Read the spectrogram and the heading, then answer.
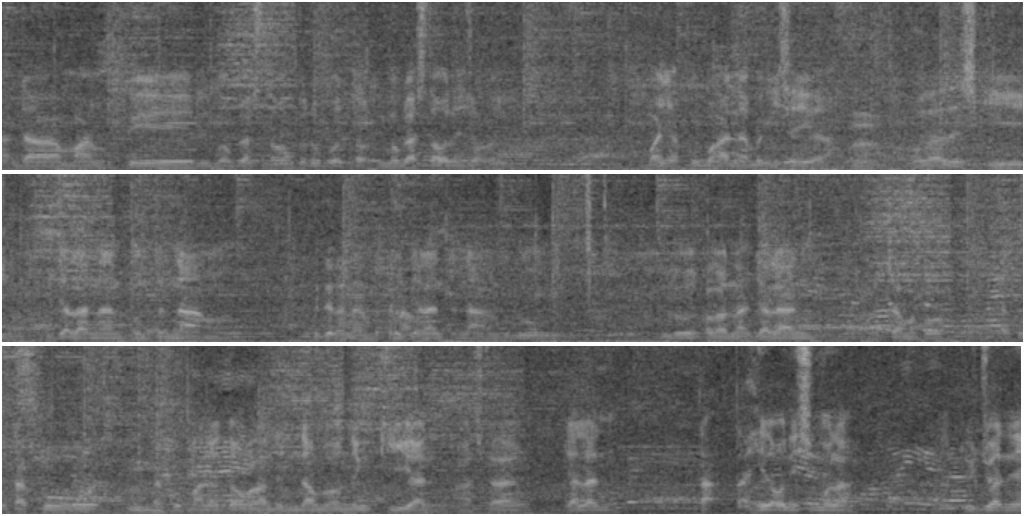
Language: Malay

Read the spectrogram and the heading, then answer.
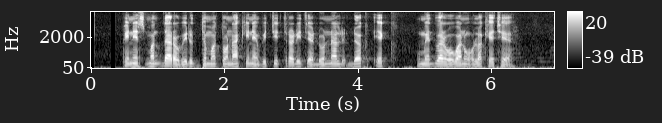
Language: Gujarati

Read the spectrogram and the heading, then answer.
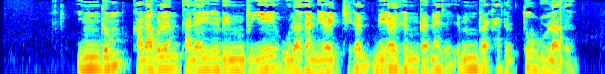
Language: Tamil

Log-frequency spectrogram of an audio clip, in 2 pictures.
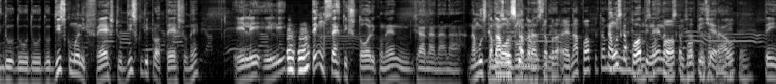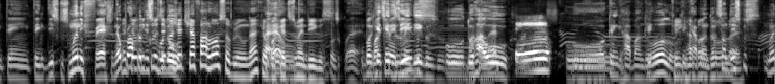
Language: Portuguese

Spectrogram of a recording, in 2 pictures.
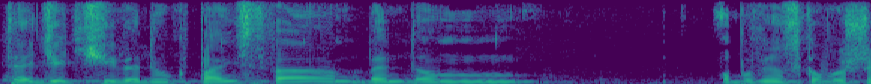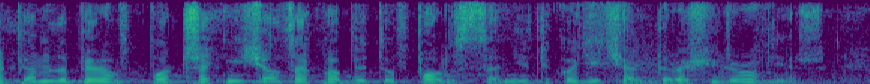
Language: Polish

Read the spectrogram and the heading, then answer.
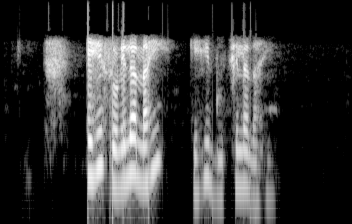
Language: Odia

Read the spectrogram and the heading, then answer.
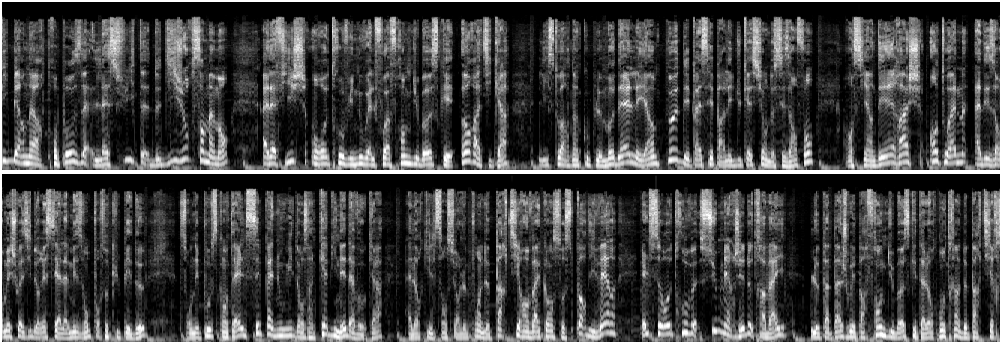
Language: French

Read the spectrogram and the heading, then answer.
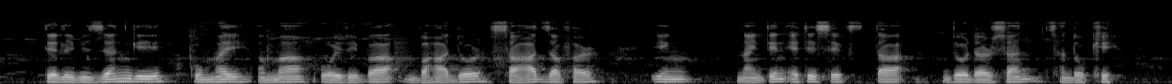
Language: Manipuri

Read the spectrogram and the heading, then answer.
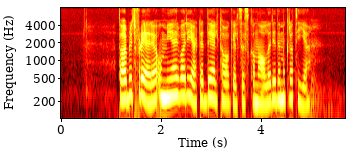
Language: Norwegian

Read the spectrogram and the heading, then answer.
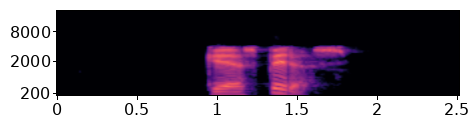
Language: Catalan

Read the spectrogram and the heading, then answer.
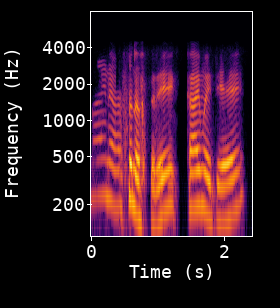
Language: Marathi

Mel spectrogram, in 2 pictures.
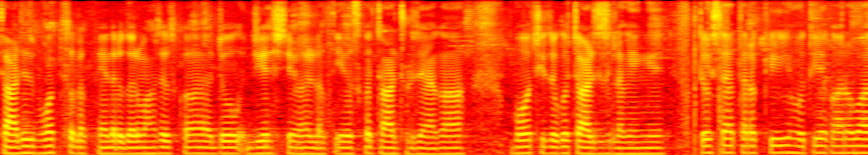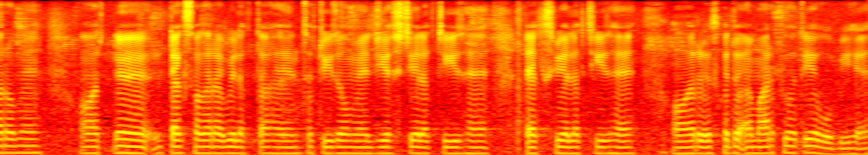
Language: Urdu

